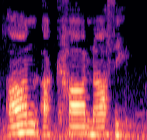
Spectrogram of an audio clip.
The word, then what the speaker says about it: Anachronathi: The pronunciation for that would be Anachronathi. Anachronathi. Because there is the Akarnathi is the family name. The people is Anachronathi.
